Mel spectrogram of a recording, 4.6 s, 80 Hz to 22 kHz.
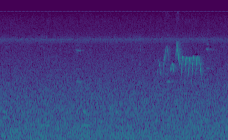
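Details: A Southern House Wren at a drinker in northeastern Brazil, in the dry summer after over 40 days without rain, gives a brief, high, bubbling burst of quick repeated notes near the end over outdoor hiss. It sings all year to mark territory.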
